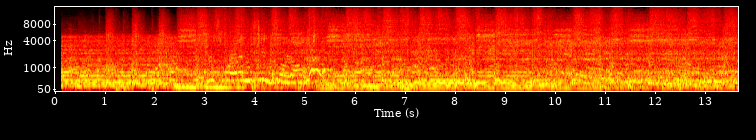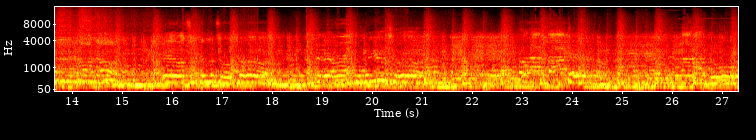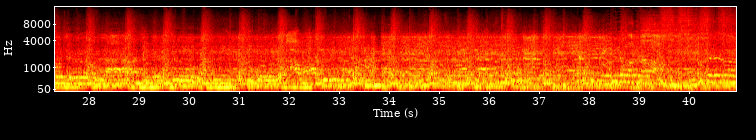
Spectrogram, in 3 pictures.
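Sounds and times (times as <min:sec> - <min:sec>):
drum kit: 0:00.1 - 0:40.9
electric guitar: 0:00.1 - 0:40.9
person singing: 0:02.0 - 0:21.4, 0:22.6 - 0:24.7, 0:26.0 - 0:33.8, 0:34.6 - 0:40.9.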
